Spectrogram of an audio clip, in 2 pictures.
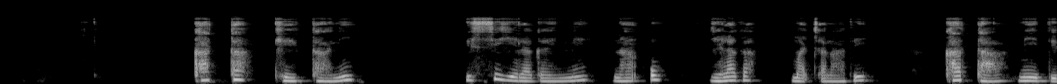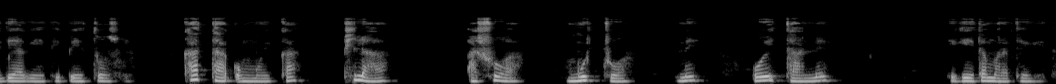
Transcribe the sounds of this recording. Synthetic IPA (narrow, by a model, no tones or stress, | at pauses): kʰɐt̪ːɐ | kʰe̞ːt̪ːaːn | ɪsːɪjɛlɐɡɐjnːɛ | naːʔʊ | jɛlɐɡɐ | mɐt͡ʃʼːɐnaːt̪ɪ | kʰɐt̪ːaːmiːd̪ːɪd̪ɪjaɡe̞ːt̪ɪbe̞ːt̪ːo̞ːsɔ̥nɐ̥ | kʰɐt̪ːaːkʼʊmːɔjkːɐ | pʰɪlaː | ʔɐʃʊwaː | mʊt͡ʃːʊwaː | nːɛ | ɔjt̪ːaːnːɛ | hɛɡe̞ːt̪ɐmɐlɐt̪ːɪjaɡe̞ːt̪ɐ̥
